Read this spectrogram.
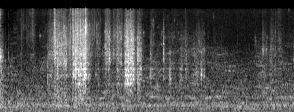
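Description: Milk pours into a cup of ice.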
